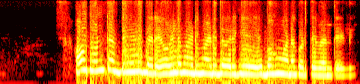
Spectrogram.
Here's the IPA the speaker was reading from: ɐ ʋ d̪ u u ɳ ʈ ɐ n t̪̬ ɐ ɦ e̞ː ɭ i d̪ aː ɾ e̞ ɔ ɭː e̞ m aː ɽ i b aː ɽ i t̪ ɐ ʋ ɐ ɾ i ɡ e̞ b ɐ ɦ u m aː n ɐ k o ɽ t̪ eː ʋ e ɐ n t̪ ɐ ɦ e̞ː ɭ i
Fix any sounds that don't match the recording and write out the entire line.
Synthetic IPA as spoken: ɐ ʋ d̪ u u ɳ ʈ ɐ n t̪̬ ɐ ɦ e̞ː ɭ i d̪ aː ɾ e̞ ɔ ɭː e̞ m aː ɽ i m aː ɽ i d̪ ɐ ʋ ɐ ɾ i ɡ e̞ b ɐ ɦ u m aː n ɐ k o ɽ t̪ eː ʋ e ɐ n t̪ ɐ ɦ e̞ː ɭ i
